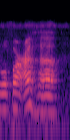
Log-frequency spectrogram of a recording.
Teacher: हा सीने की जानिब से निकलेगा मोटी आवाज़ के साथ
